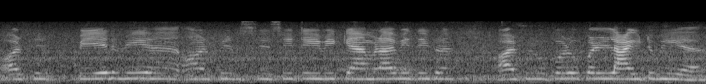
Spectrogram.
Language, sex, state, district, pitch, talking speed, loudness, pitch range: Hindi, female, Bihar, Patna, 260 Hz, 145 wpm, -20 LUFS, 250-270 Hz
